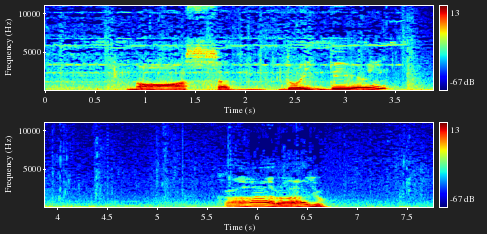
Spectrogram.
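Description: A young man speaks in a drawn-out, playful voice close to a microphone.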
